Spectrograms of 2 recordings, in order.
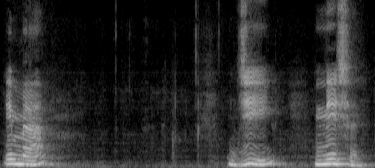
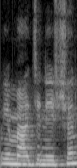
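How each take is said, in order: First: "imagination" drawn out in slow, separate chunks; broken into syllables. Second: Said in the usual way. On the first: Shown as a demonstration. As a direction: teach "imagination" piece by piece, leaving long pauses between the syllables. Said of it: "तीन टुकड़ों में पढ़ के". ("Imagination" को रुक-रुक कर, syllable तोड़कर पढ़ें) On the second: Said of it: "तो अब इमेजिनेशन को".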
